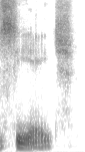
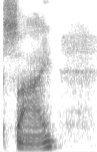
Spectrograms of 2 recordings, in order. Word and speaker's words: psi: in chemical or christ and then psi or c depending on how people i'm i'm going to say psi in these and this is a ps sound as in steps steps and uh or first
